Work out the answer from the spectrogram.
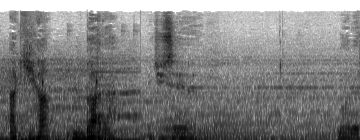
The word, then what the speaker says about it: Akihabara: Vous inquiétez pas, ça va revenir en été 2019, à Akihabara, la station Akihabara, pour ceux qui prononcent à la française, si tu veux la japonaise, Akihabara.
